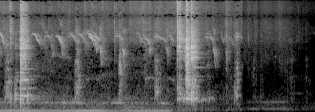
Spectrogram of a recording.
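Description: Chickens clucking, with many quick high falling chirps. There are two loud clanks, about half a second in and just before four seconds, as a metal frying pan and slotted ladle are set on the stones of a wood fire.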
